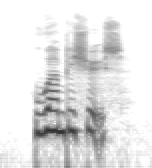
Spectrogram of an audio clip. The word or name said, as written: uambitiøs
